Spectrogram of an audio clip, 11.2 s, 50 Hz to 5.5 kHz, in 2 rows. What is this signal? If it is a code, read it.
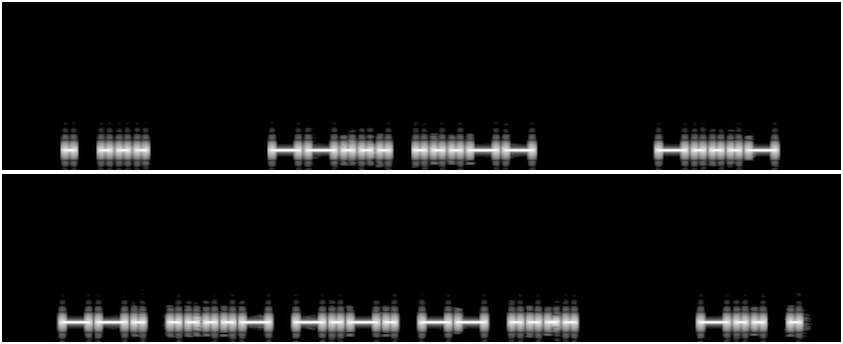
Morse code, heard as a keyed tone, about 20 wpm, 700 Hz. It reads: ES 73 <BT> G4CMH DE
